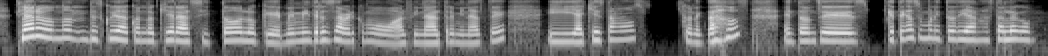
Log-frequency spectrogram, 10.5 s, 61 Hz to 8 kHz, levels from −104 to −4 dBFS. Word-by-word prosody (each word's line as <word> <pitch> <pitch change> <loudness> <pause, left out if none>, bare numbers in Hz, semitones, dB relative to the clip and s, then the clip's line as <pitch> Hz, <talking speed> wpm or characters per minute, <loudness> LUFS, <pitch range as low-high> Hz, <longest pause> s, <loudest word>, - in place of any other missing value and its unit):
Claro, 320 0 +8
no 295 0 -2
n 265 -1 -12
descuida 275 -1 +1
cuando 235 -1 -4
quieras, 240 -2 +2
y 215 - -15
todo 240 +3 0
lo 235 -1 -3
que 205 -2 -2
a - - -5
mí 220 +1 -4
me 240 +1 -4
interesa 245 0 0
saber 230 -2 +2
cómo 215 -5 -5
al 195 - -3
final 200 -1 -1
terminaste. 205 +6 -5 0.4
Y 220 0 -4
aquí 215 +4 +1
estamos 265 +3 -6 0.3
conectados, 230 - +1 0.3
entonces, 230 0 +2 0.2
que 255 - +1
tengas 295 +3 -1
un 295 - -8
bonito 280 -2 -3
día. 265 -1 +2
Hasta 255 +2 -3
luego. 265 -1 0
245 Hz, 175 wpm, -23 LUFS, 220-270 Hz, 0.4 s, Claro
